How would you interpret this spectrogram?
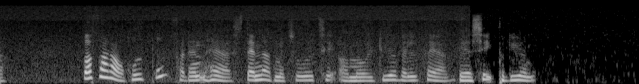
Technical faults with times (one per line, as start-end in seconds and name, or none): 4.70-6.39 overdone noise removal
